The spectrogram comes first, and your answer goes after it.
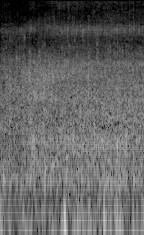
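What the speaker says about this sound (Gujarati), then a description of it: "હજી આટલું પાણી જાય બાપરે." Water rushes and gurgles steadily through a peanut field flooded by heavy rain, a continuous close-up flow with small splashing pulses, no voices.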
